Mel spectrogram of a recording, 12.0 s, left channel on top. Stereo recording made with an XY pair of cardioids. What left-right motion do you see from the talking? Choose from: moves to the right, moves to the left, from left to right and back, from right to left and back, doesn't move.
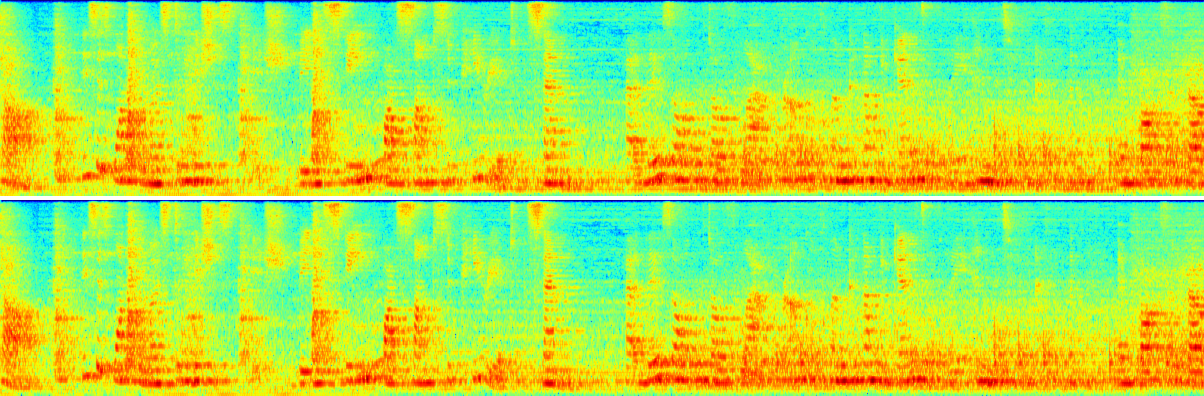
doesn't move.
